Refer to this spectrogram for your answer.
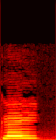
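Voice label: "gei", Mandarin Chinese, neutral tone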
